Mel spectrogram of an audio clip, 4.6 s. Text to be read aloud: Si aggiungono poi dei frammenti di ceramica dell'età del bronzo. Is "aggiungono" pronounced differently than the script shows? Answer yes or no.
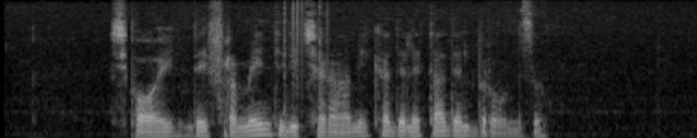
yes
